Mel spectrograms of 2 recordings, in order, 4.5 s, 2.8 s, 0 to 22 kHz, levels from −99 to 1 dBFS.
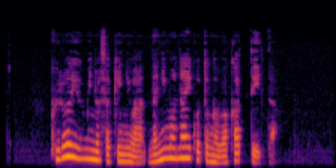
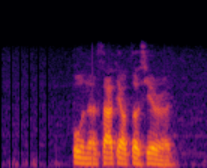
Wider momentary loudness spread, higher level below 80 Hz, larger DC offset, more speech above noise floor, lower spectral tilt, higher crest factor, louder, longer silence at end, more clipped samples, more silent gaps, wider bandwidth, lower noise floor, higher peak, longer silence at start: about the same, 12 LU vs 12 LU; second, -84 dBFS vs -58 dBFS; neither; first, 44 dB vs 39 dB; about the same, -7 dB/octave vs -6 dB/octave; about the same, 16 dB vs 20 dB; second, -32 LUFS vs -25 LUFS; first, 0.8 s vs 0.45 s; neither; neither; first, 10.5 kHz vs 7.6 kHz; first, -75 dBFS vs -64 dBFS; second, -18 dBFS vs -8 dBFS; second, 0.7 s vs 1 s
